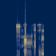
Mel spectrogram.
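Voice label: Police District Tactical, p25; Raleigh; Northeast; wake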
